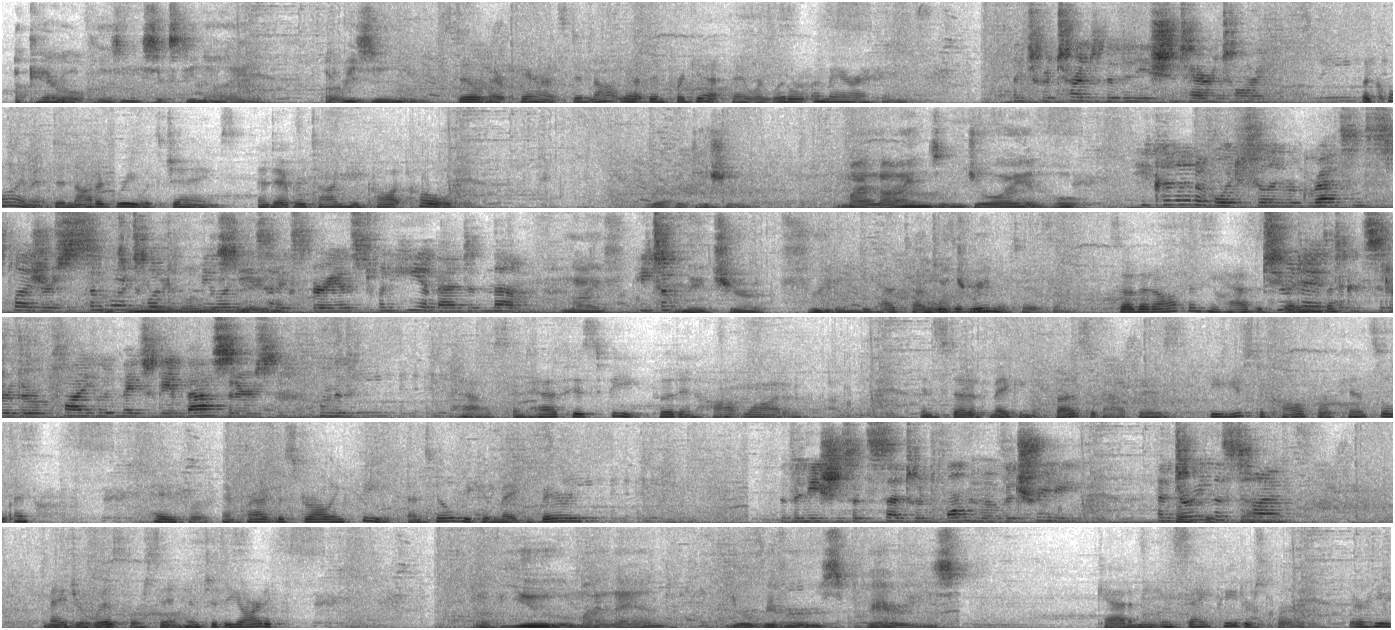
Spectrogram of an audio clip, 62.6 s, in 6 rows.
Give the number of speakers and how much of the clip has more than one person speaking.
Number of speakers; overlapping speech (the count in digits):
3, about 9%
